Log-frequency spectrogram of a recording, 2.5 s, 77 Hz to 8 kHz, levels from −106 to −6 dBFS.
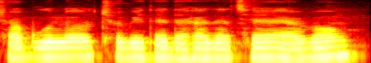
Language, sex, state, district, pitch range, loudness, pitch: Bengali, male, Tripura, West Tripura, 115-125 Hz, -14 LUFS, 120 Hz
